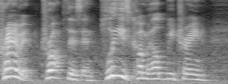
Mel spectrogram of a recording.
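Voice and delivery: high, loud, sharply snapping voice.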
